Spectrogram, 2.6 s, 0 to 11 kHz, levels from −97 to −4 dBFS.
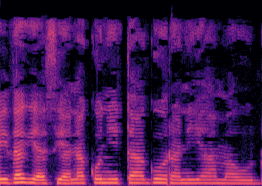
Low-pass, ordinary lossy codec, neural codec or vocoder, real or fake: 9.9 kHz; AAC, 32 kbps; none; real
